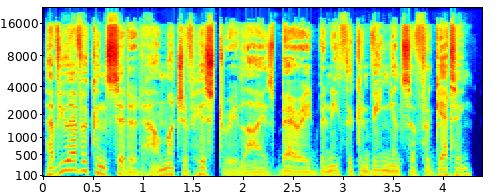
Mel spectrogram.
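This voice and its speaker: A man voicing a brooding, coolly logical Victorian detective in an audiobook, speaking gravely and deliberately. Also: extremely low pitch, big pitch swings, no room sound, clean studio sound, full character voice. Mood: brooding, reflective.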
